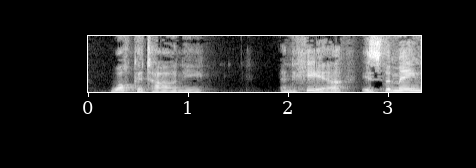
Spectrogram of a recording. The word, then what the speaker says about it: Whakatane: let's take a look this is walk itani or as the Maori people like to pronounce it Arnie personally the Maori pronunciation makes me think of other things mmm delish but i like to pronounce it the proper way waka tarney and here is the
